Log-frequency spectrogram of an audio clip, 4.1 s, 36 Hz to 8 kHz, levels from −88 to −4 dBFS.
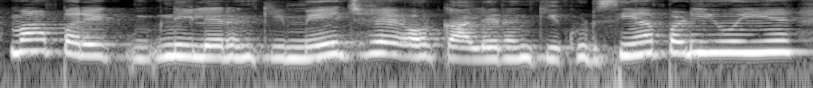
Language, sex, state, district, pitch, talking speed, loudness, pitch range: Hindi, female, Uttar Pradesh, Lalitpur, 260 Hz, 235 wpm, -12 LUFS, 235-310 Hz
